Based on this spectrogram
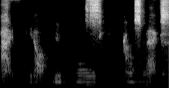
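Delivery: hushed, barely voiced whisper. Speaker tells Annette they're going to whisper, then says it whispering. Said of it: "I'm gonna whisper".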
